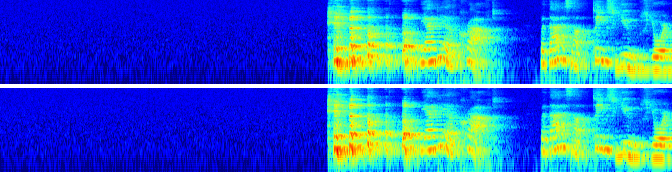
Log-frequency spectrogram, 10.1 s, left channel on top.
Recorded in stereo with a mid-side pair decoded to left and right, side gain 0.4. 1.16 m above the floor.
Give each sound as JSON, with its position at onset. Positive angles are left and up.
{"t": 4.9, "sound": "a giggle", "azimuth_deg": -40, "distance_m": 1.6}
{"t": 6.3, "sound": "a woman speaking", "azimuth_deg": 55, "distance_m": 1.6}
{"t": 8.9, "sound": "a woman speaking", "azimuth_deg": 30, "distance_m": 1.9}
